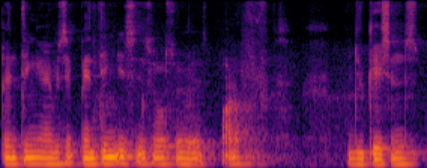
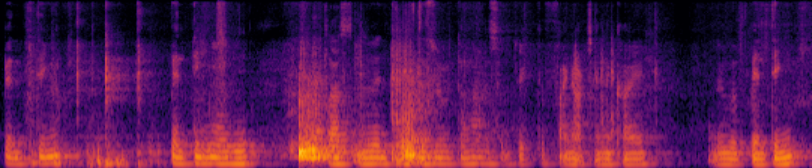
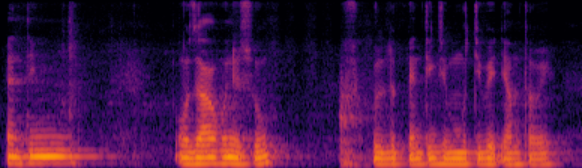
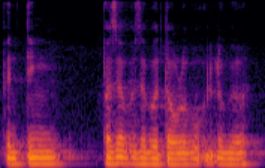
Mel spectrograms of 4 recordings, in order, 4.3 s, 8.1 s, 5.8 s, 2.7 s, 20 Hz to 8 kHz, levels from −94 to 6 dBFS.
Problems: background sounds at intervals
